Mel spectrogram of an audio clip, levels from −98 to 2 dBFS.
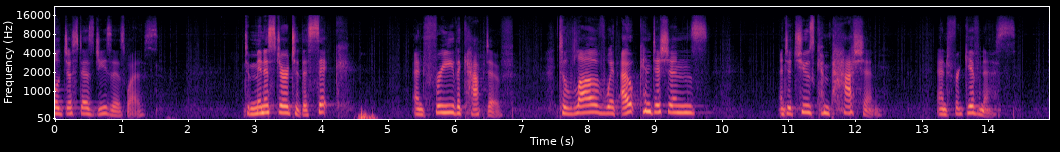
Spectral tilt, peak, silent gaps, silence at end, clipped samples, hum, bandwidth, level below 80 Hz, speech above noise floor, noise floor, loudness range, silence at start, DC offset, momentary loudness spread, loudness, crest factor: -4.5 dB/octave; -10 dBFS; none; 0.6 s; under 0.1%; none; 16 kHz; -56 dBFS; 42 dB; -70 dBFS; 6 LU; 0 s; under 0.1%; 19 LU; -28 LUFS; 20 dB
